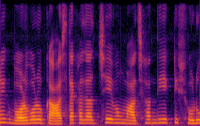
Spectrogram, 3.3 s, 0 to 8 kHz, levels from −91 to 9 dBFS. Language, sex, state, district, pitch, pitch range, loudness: Bengali, female, Chhattisgarh, Raipur, 210 Hz, 190-220 Hz, -18 LUFS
